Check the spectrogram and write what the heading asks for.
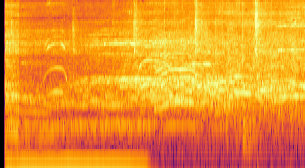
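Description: Live band music through a concert hall PA, with a heavy held bass note under the first three seconds that then drops out. The audience whoops and cheers over it.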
